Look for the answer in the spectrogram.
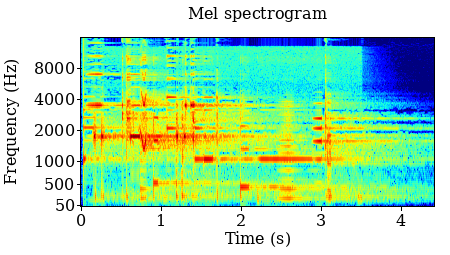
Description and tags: CASIO SA-5 Glitch 2
My beloved Casio SA-5 (R.I.P - burned during duty) after circuit bend. All the sounds in this pack are random noises (Glitches) after touching a certain point on the electrical circuit.
sa-5, Casio, circuit, circuit-bend, synth, bend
